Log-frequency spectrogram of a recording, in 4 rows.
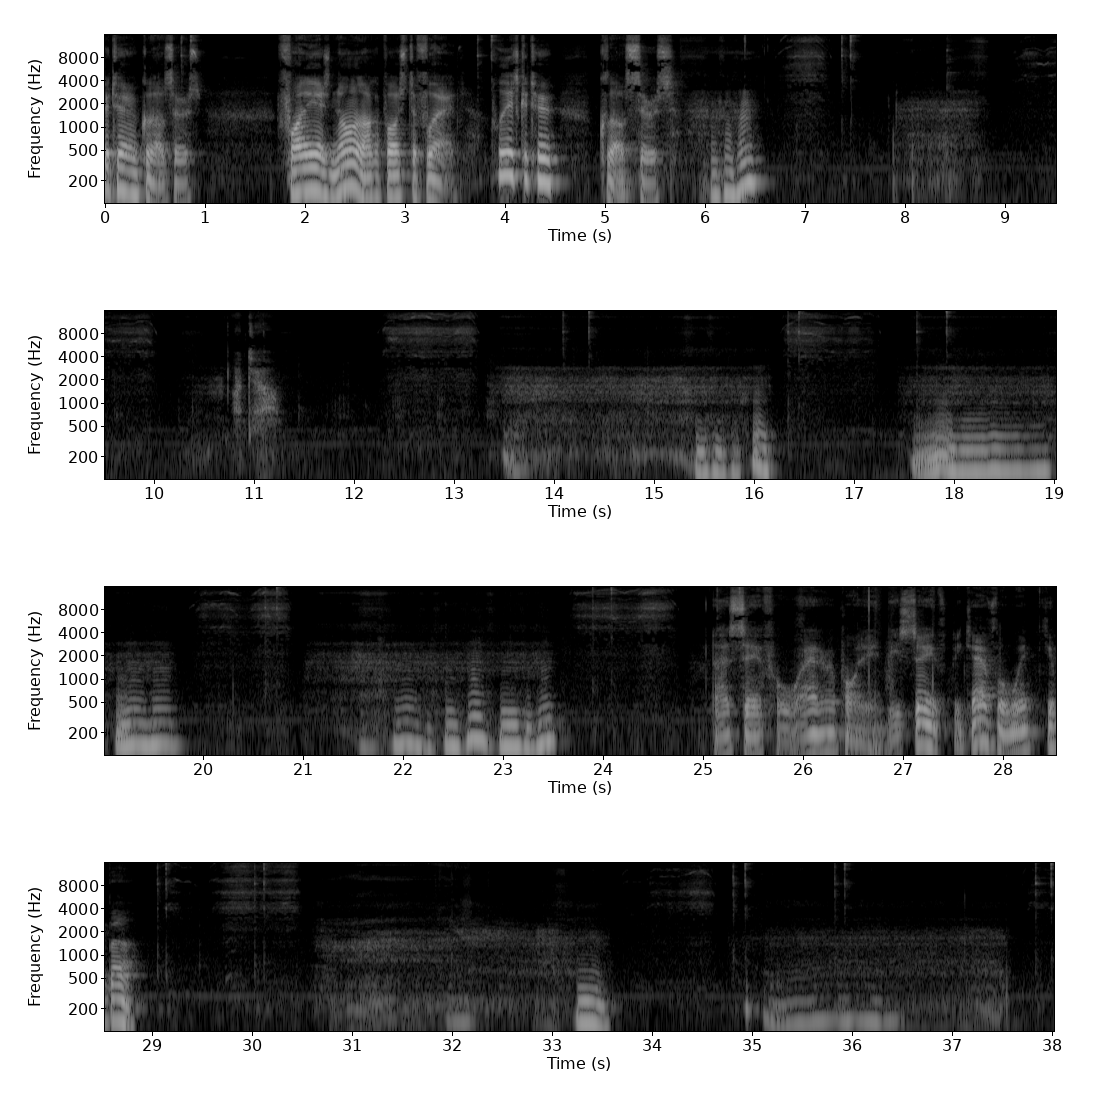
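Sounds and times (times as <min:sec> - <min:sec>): person breathing noisily: 0:01.0 - 0:01.7, 0:12.2 - 0:25.1, 0:29.6 - 0:34.8
person breathing softly: 0:01.0 - 0:01.8, 0:04.6 - 0:05.0, 0:29.2 - 0:34.8
faint clicks: 0:29.0 - 0:30.3, 0:34.8 - 0:35.1, 0:35.8 - 0:36.1, 0:37.8 - 0:38.0.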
